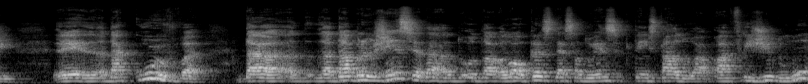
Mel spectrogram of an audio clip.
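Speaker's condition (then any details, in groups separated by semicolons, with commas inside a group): No condition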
